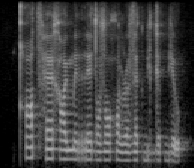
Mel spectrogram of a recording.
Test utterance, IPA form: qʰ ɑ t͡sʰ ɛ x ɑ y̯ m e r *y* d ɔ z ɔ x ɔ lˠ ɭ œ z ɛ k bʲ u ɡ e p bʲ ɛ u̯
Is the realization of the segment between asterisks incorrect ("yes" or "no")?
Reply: yes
